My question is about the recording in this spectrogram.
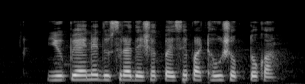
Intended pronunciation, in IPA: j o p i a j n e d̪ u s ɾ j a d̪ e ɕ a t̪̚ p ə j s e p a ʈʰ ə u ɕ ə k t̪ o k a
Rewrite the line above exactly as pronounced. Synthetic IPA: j u p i a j n e d̪ u s ɾ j a d̪ e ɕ a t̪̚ p ə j s e p a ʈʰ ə u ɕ ə k t̪ o k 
